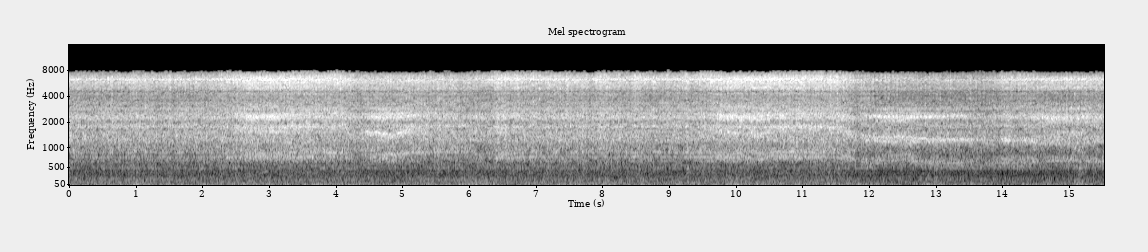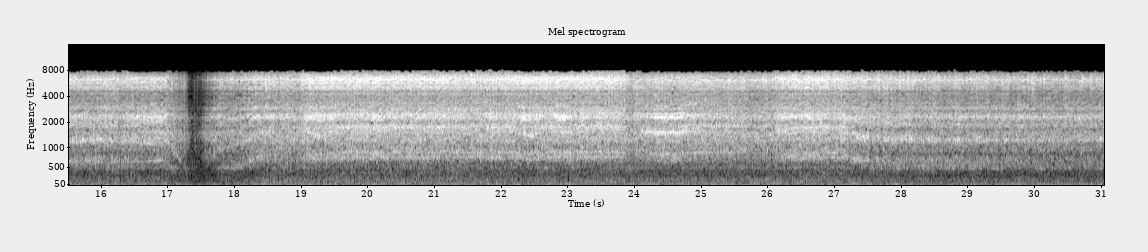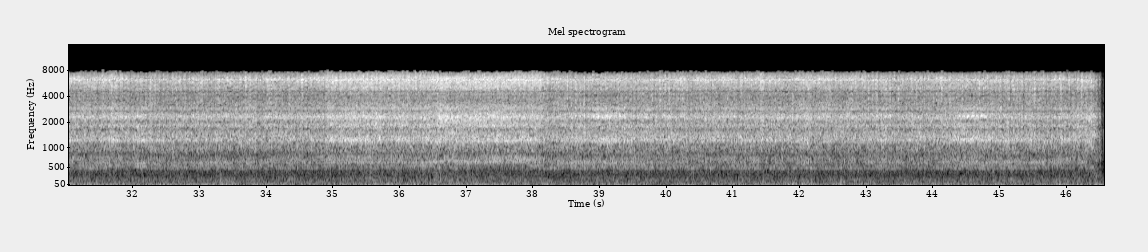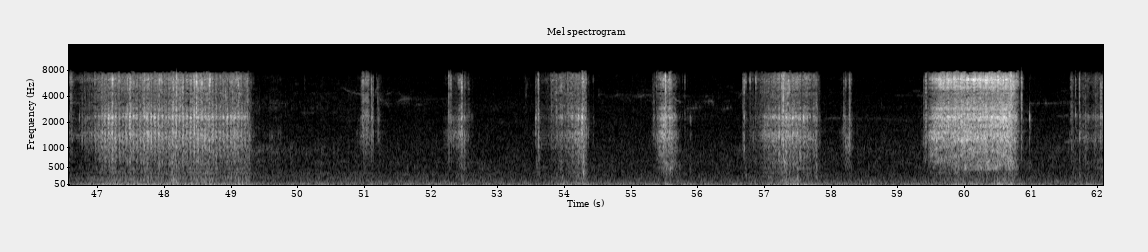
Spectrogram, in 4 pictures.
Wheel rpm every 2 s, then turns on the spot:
230, 230, 220, 230, 230, 220, 170, 160, 100, 200, 230, 220, 220, 200, 170, 160, 160, 160, 160, 160, 160, 160, 160, 50, 20, 0, 0, 10, 10, 30, 40.
46-50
